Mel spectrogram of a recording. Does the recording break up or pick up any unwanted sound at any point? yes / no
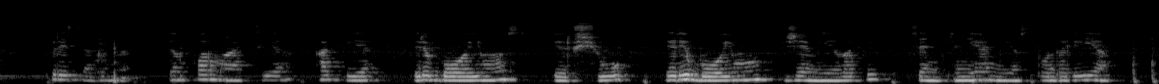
no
